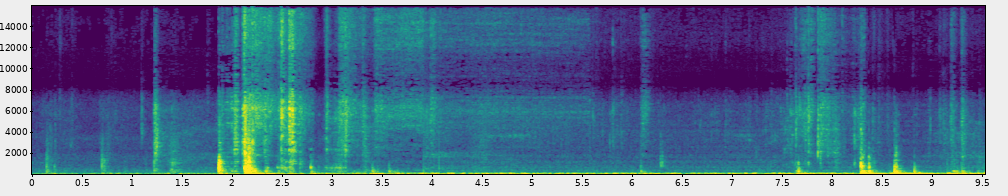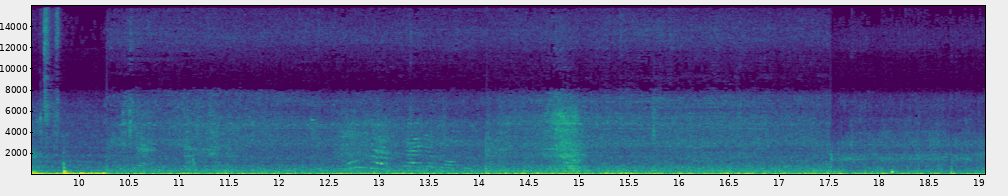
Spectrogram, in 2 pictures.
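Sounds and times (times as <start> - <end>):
low rumble: 3.6 - 12.7.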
